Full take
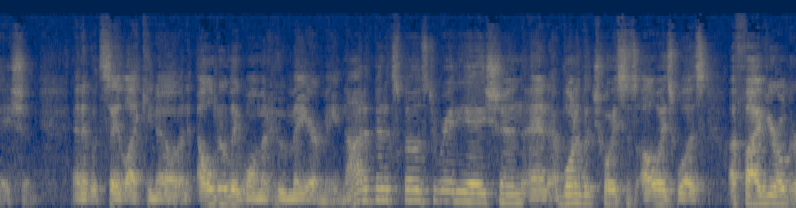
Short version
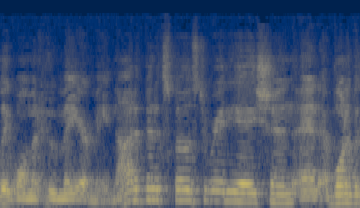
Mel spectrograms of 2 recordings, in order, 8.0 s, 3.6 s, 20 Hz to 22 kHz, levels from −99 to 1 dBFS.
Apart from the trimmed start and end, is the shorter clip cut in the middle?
no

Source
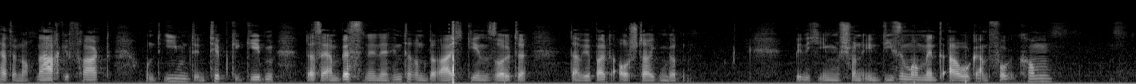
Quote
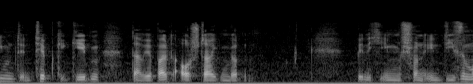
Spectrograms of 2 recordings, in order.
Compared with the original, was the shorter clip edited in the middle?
yes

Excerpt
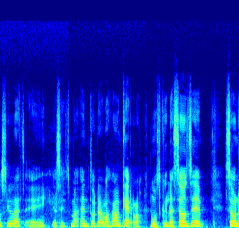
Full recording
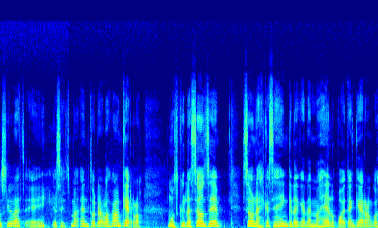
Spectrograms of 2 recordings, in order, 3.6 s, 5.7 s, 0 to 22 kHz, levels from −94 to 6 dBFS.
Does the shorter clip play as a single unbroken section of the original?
no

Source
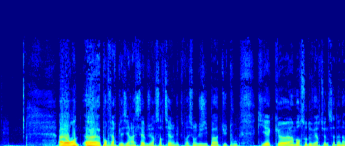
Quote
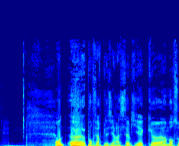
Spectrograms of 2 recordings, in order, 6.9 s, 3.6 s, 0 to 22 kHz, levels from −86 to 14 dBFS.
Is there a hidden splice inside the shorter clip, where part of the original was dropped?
yes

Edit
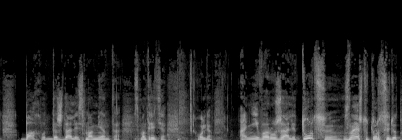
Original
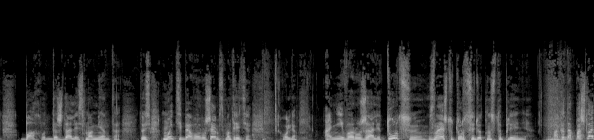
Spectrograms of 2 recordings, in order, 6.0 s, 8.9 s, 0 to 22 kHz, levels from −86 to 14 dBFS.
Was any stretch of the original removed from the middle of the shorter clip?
yes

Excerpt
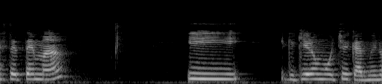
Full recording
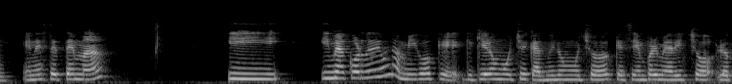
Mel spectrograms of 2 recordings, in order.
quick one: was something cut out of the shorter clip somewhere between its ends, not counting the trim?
yes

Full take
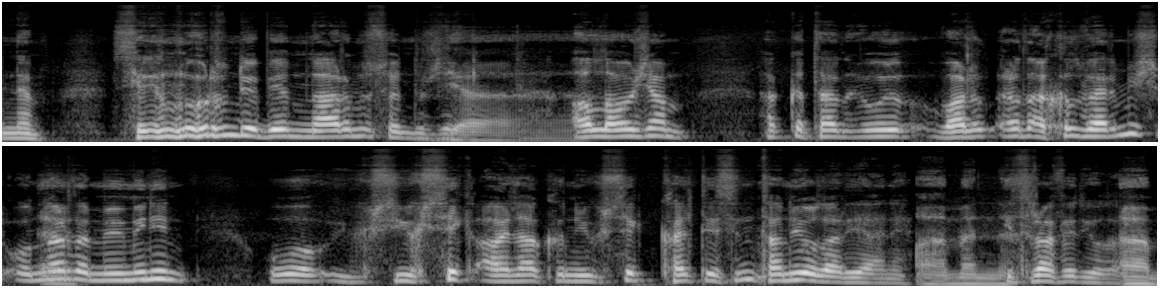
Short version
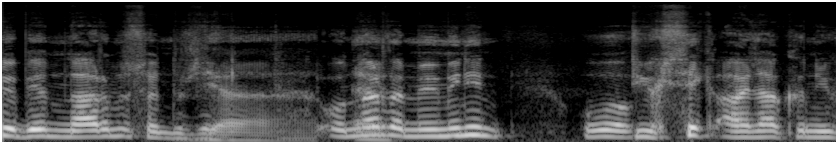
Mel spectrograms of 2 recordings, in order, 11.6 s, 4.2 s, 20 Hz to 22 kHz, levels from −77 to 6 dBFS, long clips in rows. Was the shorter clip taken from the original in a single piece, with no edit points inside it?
no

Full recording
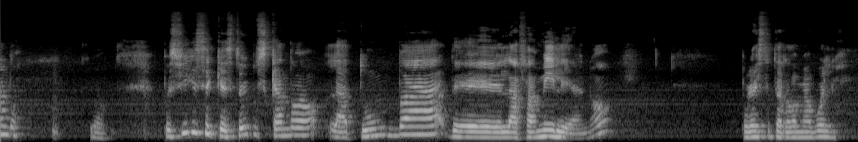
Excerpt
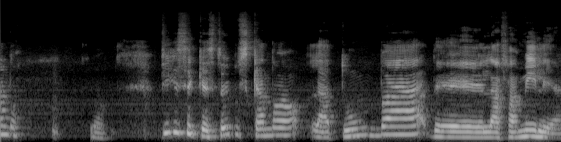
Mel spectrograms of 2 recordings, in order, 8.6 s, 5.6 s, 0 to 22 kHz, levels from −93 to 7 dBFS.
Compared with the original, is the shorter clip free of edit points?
no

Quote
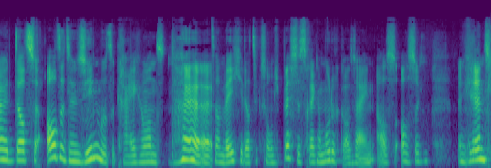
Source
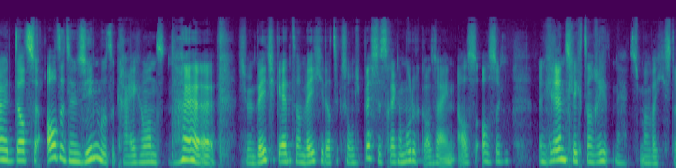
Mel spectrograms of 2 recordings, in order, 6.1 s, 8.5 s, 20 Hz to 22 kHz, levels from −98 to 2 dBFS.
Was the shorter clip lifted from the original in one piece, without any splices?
no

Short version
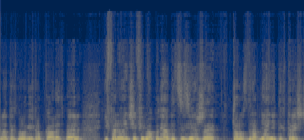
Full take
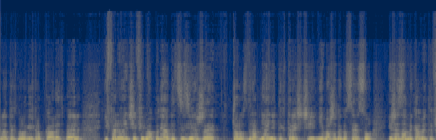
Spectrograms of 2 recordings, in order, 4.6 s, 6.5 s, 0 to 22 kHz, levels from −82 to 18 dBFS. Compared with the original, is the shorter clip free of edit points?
yes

